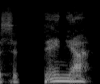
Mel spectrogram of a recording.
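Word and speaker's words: Sategna: The top 4 receivers for Arkansas: Andrew Armstrong, Isaiah Cetena, I think is how it's said, Isaac Tesla.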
